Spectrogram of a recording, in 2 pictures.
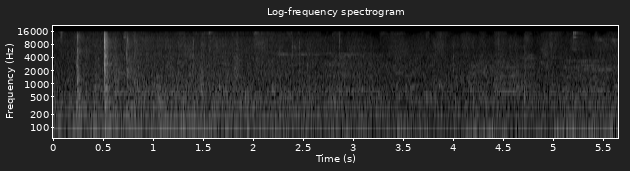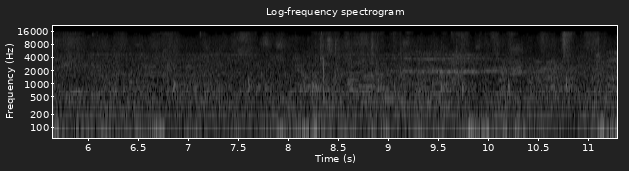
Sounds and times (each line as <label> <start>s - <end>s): mechanic stairs 0.0s - 2.9s
train arriving 0.0s - 11.2s
people entering the train 0.0s - 11.2s
people walking 0.0s - 11.2s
